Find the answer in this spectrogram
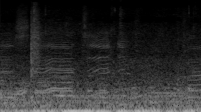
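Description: Indistinct voices with background music over a steady low rumble of traffic.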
